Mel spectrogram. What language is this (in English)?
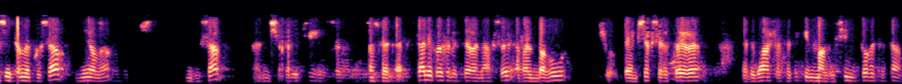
Hebrew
